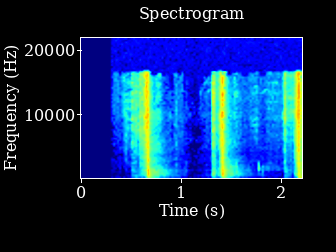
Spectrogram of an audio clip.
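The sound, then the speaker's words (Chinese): A knife chops vegetables, radish being cut into cubes: three sharp, evenly spaced strikes on a board, fairly quiet, with a faint tap between the second and third. “你个小笨蛋，哪有这样切的？妈妈教你，要这样切。”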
